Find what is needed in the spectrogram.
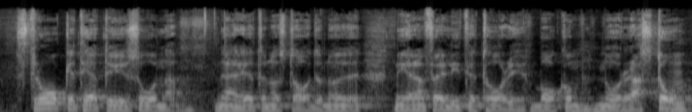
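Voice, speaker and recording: A man speaks fairly slowly at a medium pitch, his loudness very even. Audible room echo and noticeable background noise are present. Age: 70s. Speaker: football coach. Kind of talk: interview. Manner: halting.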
